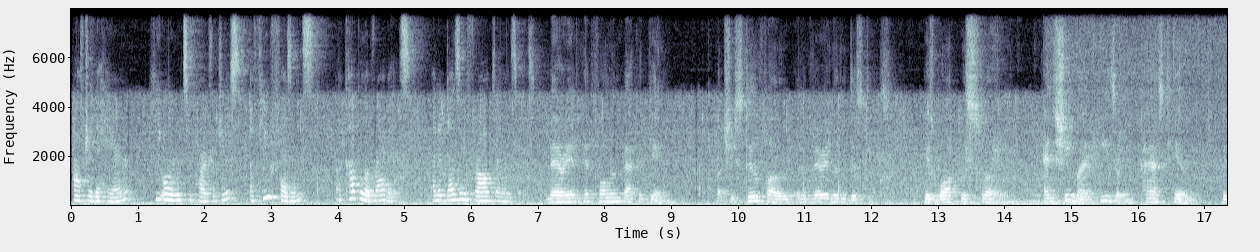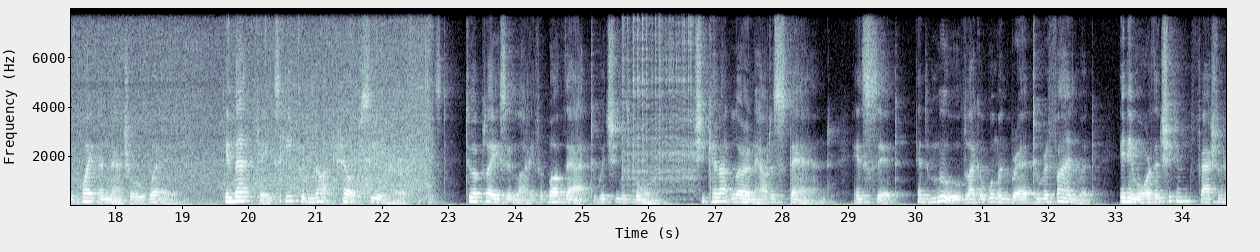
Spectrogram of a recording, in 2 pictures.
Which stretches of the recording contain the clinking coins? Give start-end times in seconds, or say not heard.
25.6-26.7.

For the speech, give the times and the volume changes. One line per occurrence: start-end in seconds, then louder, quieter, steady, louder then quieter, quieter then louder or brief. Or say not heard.
0.0-34.6 steady.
